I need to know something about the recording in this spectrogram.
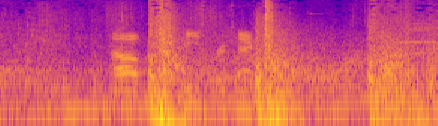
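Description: Gunshots ring out close by.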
